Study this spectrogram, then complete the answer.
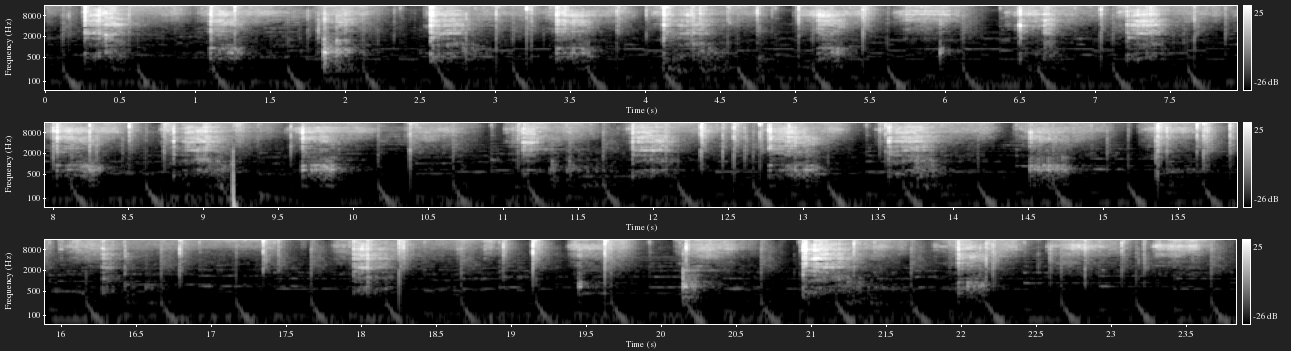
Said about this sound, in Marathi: आता आपण एक दोन मिनटं फक्त असेच हलवूया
